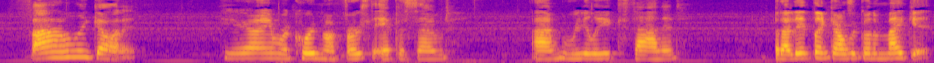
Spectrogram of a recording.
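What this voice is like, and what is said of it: Very thick regional accent. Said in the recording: “my accent is like thicker than molasses, and sometimes I talk so fast”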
